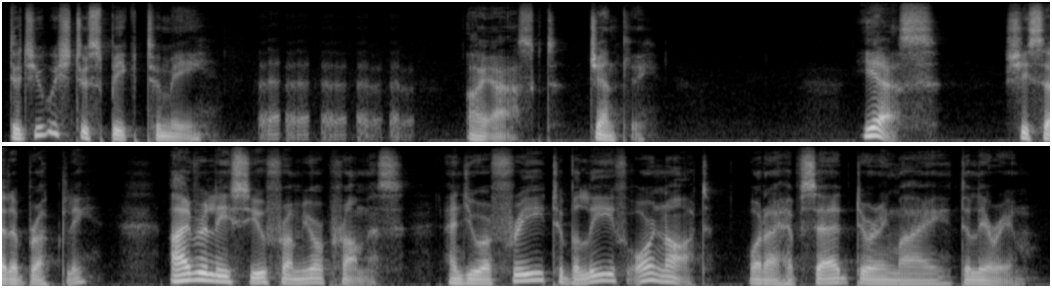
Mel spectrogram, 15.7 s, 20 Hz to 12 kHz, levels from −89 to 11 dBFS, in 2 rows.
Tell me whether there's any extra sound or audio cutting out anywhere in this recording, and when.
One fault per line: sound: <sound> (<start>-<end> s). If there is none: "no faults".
sound: laugh (1.9-3.1 s)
